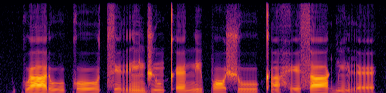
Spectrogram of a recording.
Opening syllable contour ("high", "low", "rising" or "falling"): low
